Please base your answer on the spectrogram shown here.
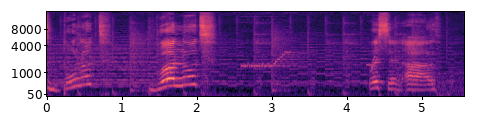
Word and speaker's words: balut: the beak is hard but oh it's bullet balut listen uh pronunciation is most definitely not my forte but I appreciate the correction ballot I realize how American I must have sounded ballot You got some of that ball.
